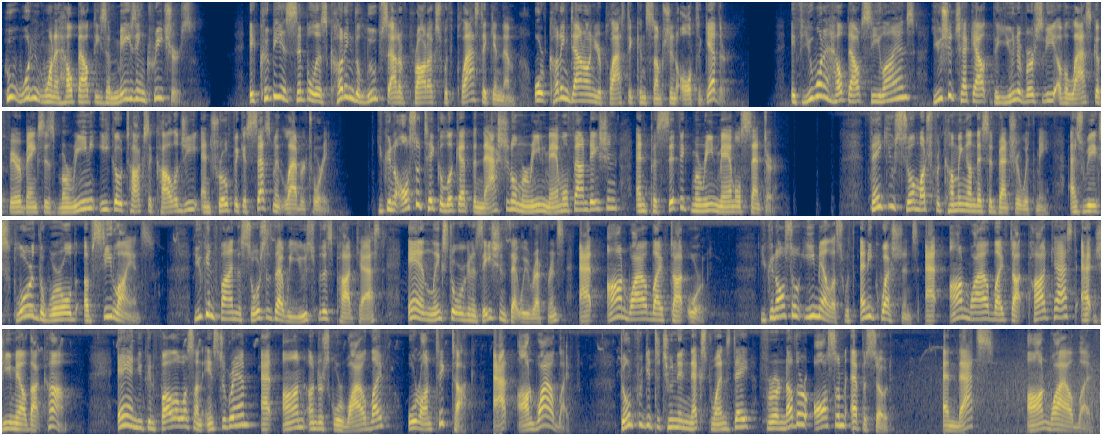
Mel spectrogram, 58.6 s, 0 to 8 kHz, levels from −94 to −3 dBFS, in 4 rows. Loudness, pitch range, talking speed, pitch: -18 LUFS, 150-225 Hz, 155 wpm, 175 Hz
